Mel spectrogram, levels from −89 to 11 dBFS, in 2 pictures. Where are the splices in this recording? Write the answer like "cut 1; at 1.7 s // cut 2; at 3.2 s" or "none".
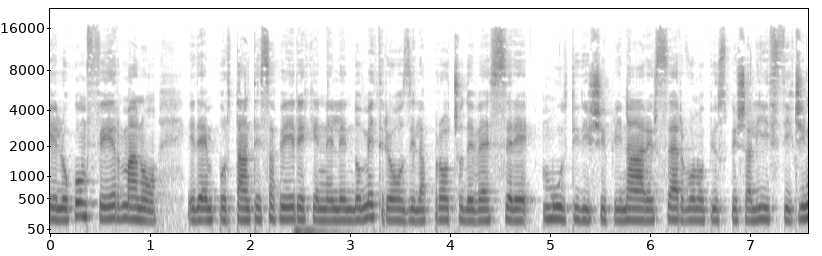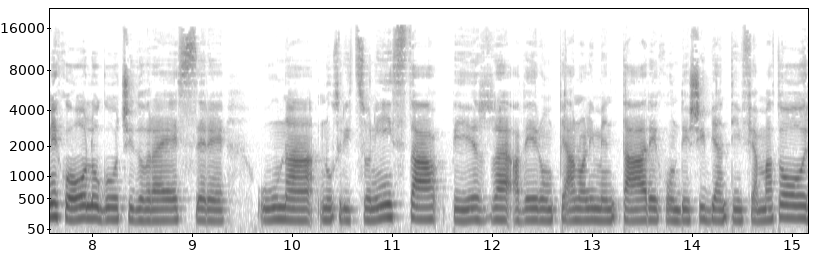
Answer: cut 1; at 6.1 s // cut 2; at 7.4 s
